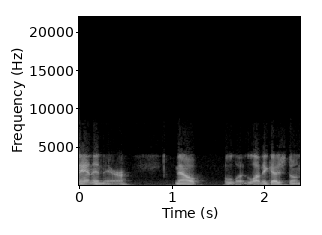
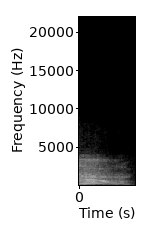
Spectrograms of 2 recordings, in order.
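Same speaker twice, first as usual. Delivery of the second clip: a sharp, high mock gasp; imitated crowd gasp; 13 semitones higher than usual. Shocked party crowd gasping at the fight, imitated. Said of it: "all these people are like".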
